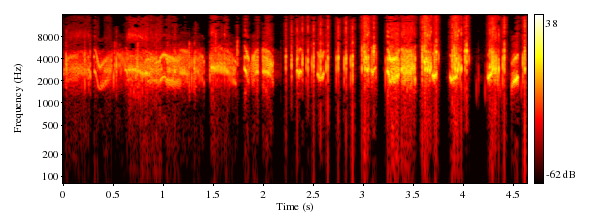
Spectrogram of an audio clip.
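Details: Swiftlet sound of the calling and roosting type, in stereo: a buzzy drawn-out chatter, then choppy bursts of rasping twitters with short whistled upslurs.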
